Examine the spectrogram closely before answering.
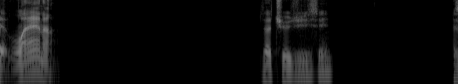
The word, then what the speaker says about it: Atlanta: now by the way stop pronouncing the second T in Atlanta we say Atlanta is that true juicy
